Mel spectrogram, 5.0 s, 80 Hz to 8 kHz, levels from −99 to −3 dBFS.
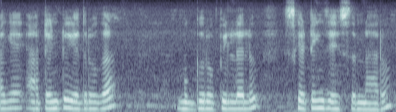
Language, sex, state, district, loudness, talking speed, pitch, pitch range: Telugu, female, Telangana, Mahabubabad, -18 LUFS, 95 wpm, 185 Hz, 180-200 Hz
